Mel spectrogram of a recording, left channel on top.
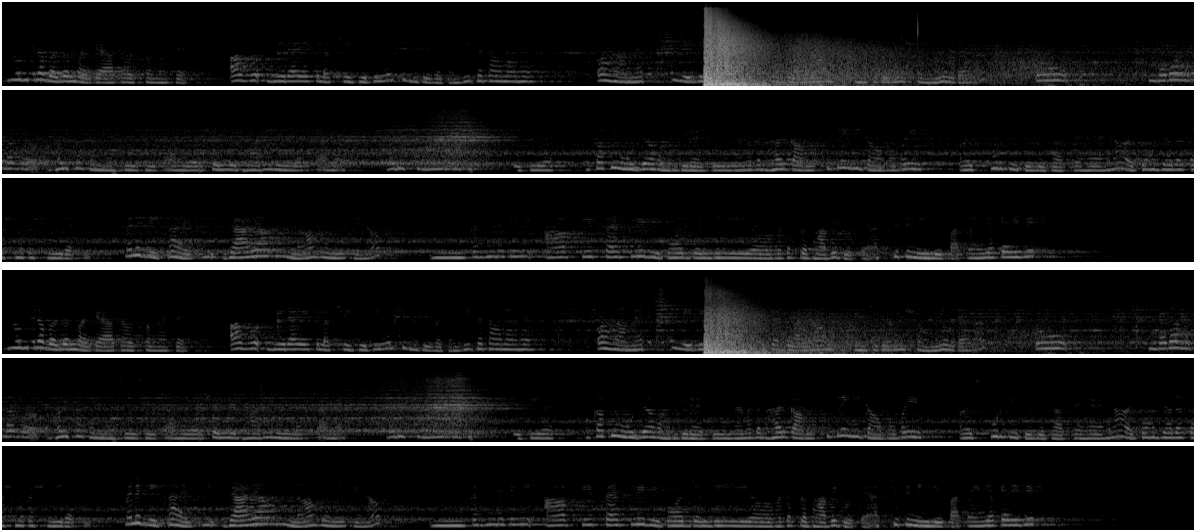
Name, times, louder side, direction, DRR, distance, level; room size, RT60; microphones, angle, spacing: voice 1, 0.0-5.3 5.9-10.7 11.5-16.7 17.0-24.7 25.1-34.2, equal, 20° right, 5 dB, 0.9 m, -46 dB
sound 1, 2.7-3.2 3.5-3.6 3.9-17.2, right 3 dB, 90° right, 3.7 m, -54 dB
sound 2, 7.0-13.9 14.5-14.6 15.7-16.3, left 5 dB, 70° left, 0.5 m, -37 dB
sound 3, 11.4-31.4, left 3 dB, 45° left, 3.2 m, -59 dB
21.0 x 19.5 x 9.1 m, 2.4 s
head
